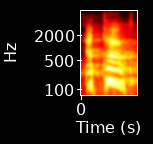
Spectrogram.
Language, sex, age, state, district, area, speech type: Odia, male, 18-30, Odisha, Jajpur, rural, read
